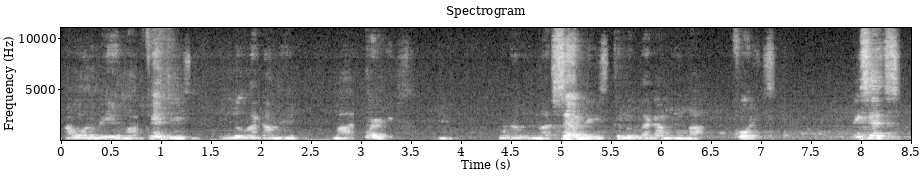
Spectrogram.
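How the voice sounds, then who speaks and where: A man's voice: high-pitched, big pitch swings, a little fast, creaky, recorded from a distance, background noise. A young adult man on a casual fitness livestream, reading viewer comments and answering them in a loose, chatty way.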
